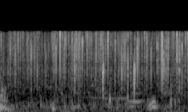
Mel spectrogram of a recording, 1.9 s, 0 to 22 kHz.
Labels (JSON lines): {"label": "biophony, cascading saw", "recorder": "SoundTrap 600 or HydroMoth"}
